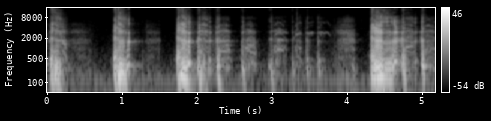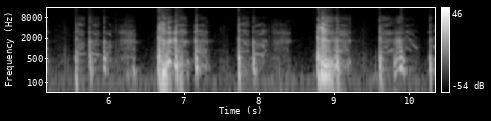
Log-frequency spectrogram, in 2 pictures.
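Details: Productive cough after a breathing treatment, part of nearly 40 minutes of painful mucus clearing: repeated harsh, wet coughing bursts with throat clearing, gagging and choking on phlegm.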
